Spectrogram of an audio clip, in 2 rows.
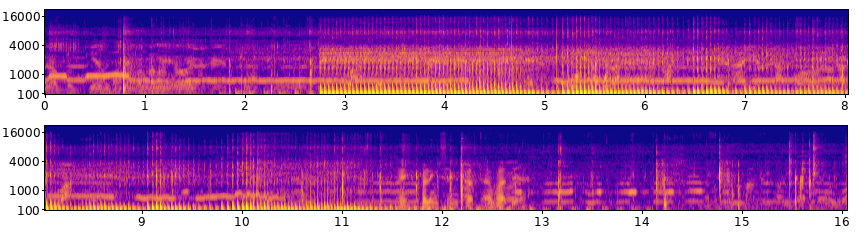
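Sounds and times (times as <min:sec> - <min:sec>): motorcycle engine revving: 0:01.8 - 0:15.2.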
